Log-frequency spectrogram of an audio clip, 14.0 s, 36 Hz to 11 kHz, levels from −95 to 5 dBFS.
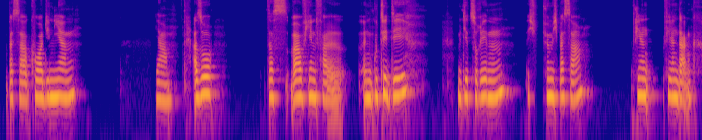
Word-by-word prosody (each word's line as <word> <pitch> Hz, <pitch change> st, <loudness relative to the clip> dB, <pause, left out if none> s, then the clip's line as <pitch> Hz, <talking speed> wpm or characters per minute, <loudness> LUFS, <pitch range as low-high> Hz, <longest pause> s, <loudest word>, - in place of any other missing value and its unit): besser 195 Hz, -1 st, -3 dB
koordinieren. 210 Hz, +2 st, +2 dB, 1.6 s
Ja. 185 Hz, -2 st, -3 dB, 0.5 s
Also, 235 Hz, +4 st, +4 dB, 1.0 s
das 210 Hz, 0 st, -2 dB
war 205 Hz, +3 st, +4 dB
auf 210 Hz, -, -1 dB
jeden 210 Hz, 0 st, +1 dB
Fall 205 Hz, -2 st, -4 dB, 0.2 s
eine 200 Hz, 0 st, 0 dB
gute 215 Hz, +3 st, +2 dB
Idee, 225 Hz, +4 st, +4 dB, 1.0 s
mit 205 Hz, -2 st, -4 dB
dir 215 Hz, -1 st, +1 dB
zu 210 Hz, -1 st, -4 dB
reden. 250 Hz, +6 st, +1 dB
Ich 210 Hz, -2 st, -12 dB
fühle 220 Hz, -1 st, +3 dB
mich 210 Hz, 0 st, +1 dB
besser. 210 Hz, +2 st, -1 dB, 1.0 s
Vielen, 220 Hz, -1 st, 0 dB
vielen 215 Hz, -3 st, +1 dB
Dank. 200 Hz, +1 st, -1 dB
210 Hz, 100 wpm, -23 LUFS, 205-220 Hz, 1.6 s, Also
